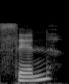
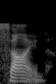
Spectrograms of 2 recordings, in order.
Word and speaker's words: sin: We don't pronounce it sin. That's a common mistake that a lot of my students do. We do still pronounce it as sign.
